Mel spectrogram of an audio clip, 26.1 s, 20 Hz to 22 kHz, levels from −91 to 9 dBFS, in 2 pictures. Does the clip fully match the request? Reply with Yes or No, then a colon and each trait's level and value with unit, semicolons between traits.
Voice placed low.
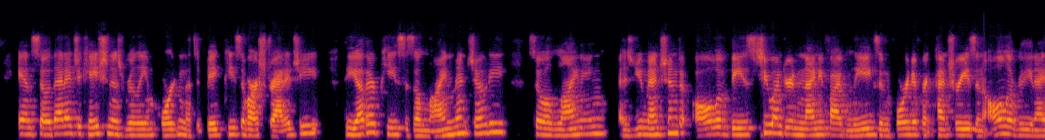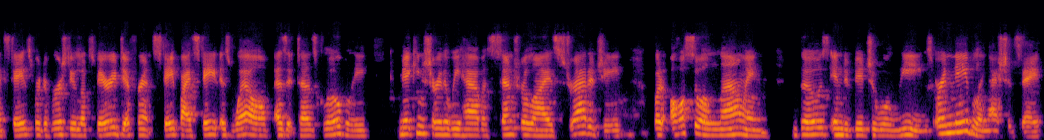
No: medium, 175 Hz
